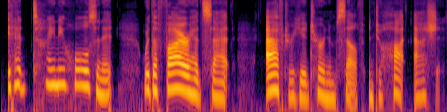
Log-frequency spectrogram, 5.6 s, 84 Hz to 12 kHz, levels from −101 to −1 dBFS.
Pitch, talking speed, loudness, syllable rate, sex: 205 Hz, 205 wpm, -23 LUFS, 6.1 syllables/s, female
